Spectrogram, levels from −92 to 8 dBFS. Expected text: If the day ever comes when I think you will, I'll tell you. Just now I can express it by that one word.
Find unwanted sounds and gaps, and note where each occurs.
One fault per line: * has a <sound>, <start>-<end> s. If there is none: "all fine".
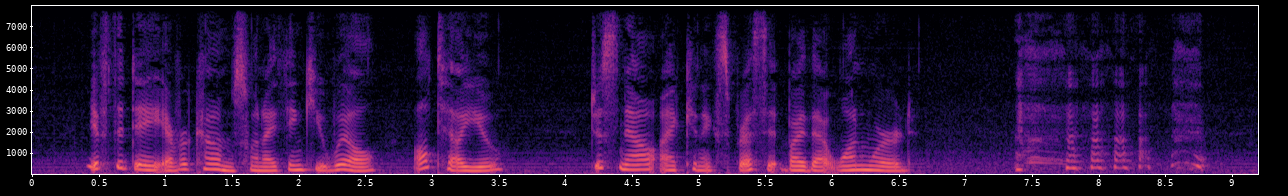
* has a laugh, 7.4-8.9 s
